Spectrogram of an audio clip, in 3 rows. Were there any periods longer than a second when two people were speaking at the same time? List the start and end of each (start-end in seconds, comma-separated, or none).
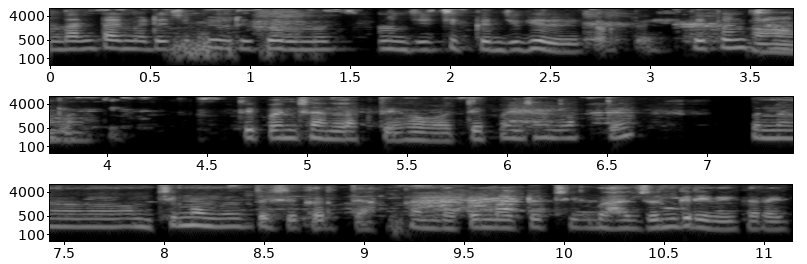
none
